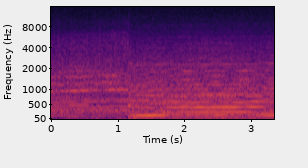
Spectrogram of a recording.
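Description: Sports race car engines in the video game rFactor 2 at Mosport, a steady drone that drops at about one second and then climbs again through revs, close and unbroken, with no talk.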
